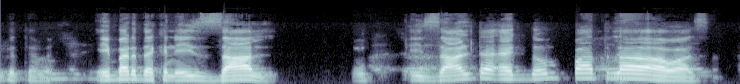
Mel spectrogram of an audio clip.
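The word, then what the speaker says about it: ذ: এবারে দেখেন এই জাল এই জালটা একদম পাতলা আওয়াজ জাল জাল জাল নরম ঝিরঝিরে জাল জাল একদম পাতলা ভাবে পড়তে হবে জল জি তারপরে দেখেন এই জাটা যা জাল আর জ জি জাল আজ যাটা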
